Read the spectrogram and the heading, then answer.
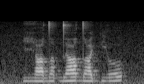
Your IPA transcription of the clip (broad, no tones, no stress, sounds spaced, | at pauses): ɦ i dˤ ə d̪ ɛ dˤ i pʲ o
